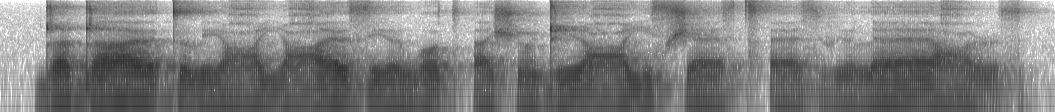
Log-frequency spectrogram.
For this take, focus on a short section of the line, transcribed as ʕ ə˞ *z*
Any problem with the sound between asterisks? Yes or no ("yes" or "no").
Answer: no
